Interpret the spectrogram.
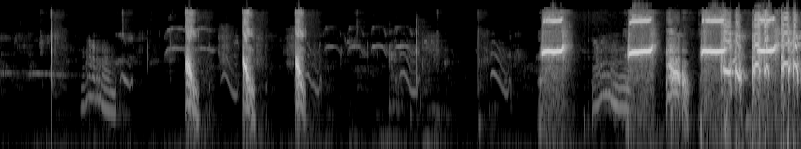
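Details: Female grey francolin: a few scattered sharp notes and faint chirps early on, then from midway a loud burst of harsh, repeated squawking calls with a whistled ring, growing denser toward the end.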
